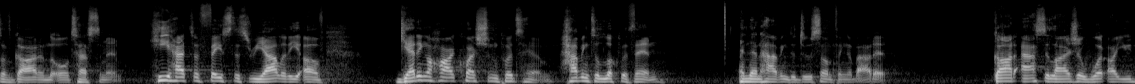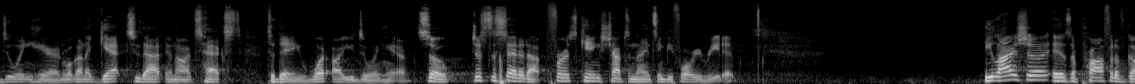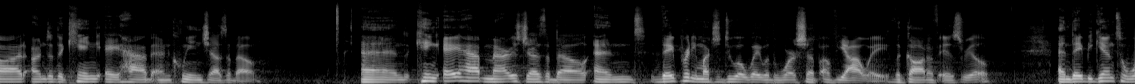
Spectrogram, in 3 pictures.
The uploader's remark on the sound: Recorded live on Sunday, February 6, 2022, at New Providence Community Church.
